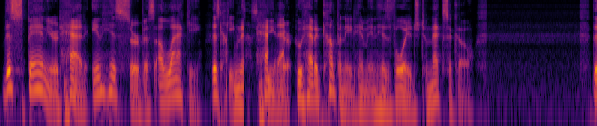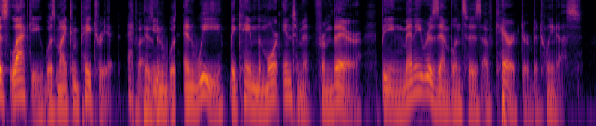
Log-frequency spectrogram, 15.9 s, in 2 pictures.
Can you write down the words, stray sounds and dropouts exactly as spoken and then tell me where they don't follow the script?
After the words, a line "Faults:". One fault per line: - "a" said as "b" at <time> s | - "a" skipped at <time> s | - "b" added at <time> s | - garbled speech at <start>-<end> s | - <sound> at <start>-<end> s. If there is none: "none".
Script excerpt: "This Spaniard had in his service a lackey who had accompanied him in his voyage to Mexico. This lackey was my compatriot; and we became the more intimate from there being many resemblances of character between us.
"This Spaniard had in his service a lackey [garbled] who had accompanied him in his voyage to Mexico. This lackey was my compatriot; [garbled] and we became the more intimate from there being many resemblances of character between us.
Faults:
- garbled speech at 2.8-3.9 s
- garbled speech at 9.7-10.3 s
